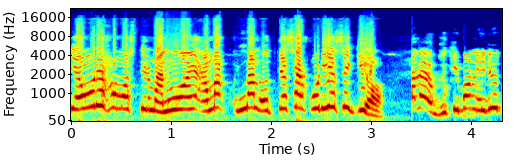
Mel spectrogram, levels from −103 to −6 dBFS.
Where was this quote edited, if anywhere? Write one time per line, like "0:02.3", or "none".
0:03.4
